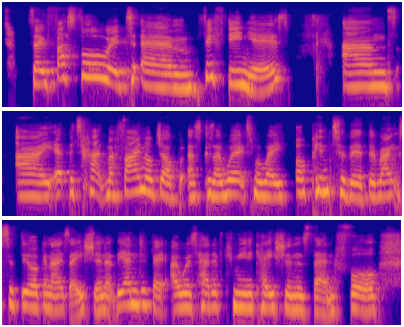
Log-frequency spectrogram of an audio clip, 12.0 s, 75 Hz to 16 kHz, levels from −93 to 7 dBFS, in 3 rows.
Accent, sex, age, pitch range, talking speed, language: British, female, 30-49, 175-220 Hz, 200 wpm, English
